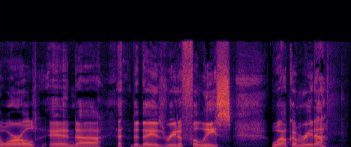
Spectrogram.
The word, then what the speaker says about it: Felice: And in Italian, it's pronounced Felice. – Felice.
